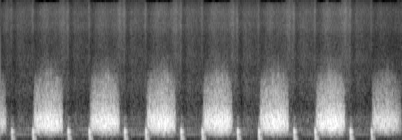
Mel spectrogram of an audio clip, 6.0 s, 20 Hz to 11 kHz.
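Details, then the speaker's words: Soft, high-pitched blowing decrescendo diastolic murmur of aortic regurgitation, heard with the stethoscope diaphragm at the left second intercostal space down the left sternal border, patient sitting up, leaning forward, breath held after full exhalation; regular rhythm about 70 a minute. "listen at the left second inter space and down the left sternal border to the Apex for the high-pitched soft blowing decrescendo diastolic murmur of aortic regurgitation"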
